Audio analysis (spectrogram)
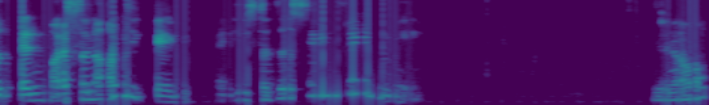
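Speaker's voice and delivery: voice breaking with tears. Telling an emotional story about a son, voice cracking from tears. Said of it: "my voice getting crackly. From the, from the, the tears".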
